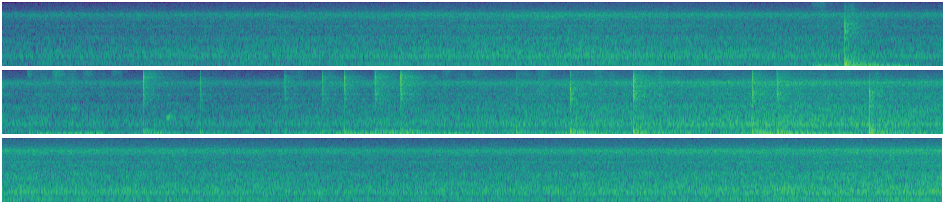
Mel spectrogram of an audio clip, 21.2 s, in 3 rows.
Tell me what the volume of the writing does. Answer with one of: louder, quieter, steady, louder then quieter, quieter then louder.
louder.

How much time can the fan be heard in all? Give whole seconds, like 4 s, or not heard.
21 s.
